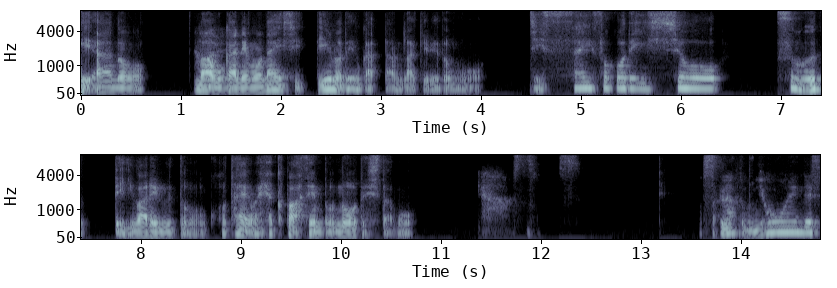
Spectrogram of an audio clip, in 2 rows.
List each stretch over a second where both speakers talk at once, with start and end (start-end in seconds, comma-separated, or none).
none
